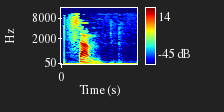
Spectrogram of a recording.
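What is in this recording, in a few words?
"sam2", Teochew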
